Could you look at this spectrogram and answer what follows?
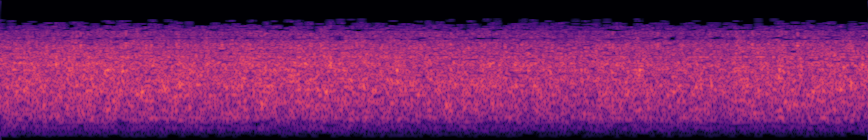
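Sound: flowing river water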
